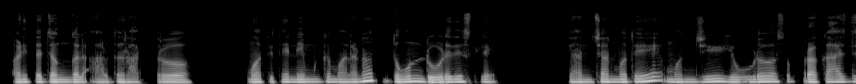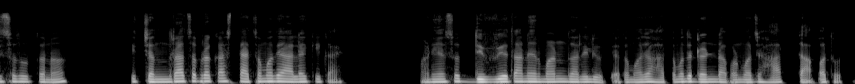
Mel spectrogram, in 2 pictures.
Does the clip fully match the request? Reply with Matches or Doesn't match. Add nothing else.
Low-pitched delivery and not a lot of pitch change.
Matches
